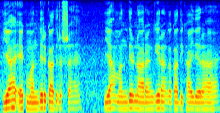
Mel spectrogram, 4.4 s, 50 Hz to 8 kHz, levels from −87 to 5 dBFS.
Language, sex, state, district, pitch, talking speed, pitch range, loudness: Hindi, male, Jharkhand, Palamu, 130 Hz, 205 wpm, 125-135 Hz, -16 LUFS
